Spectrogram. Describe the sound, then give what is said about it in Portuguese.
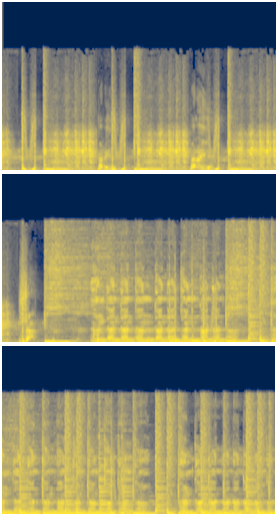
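A Volkswagen Passat engine roars in repeated loud revs that rise and fall over a pounding dance beat, and then the music carries on. “É o ronco do motor.”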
